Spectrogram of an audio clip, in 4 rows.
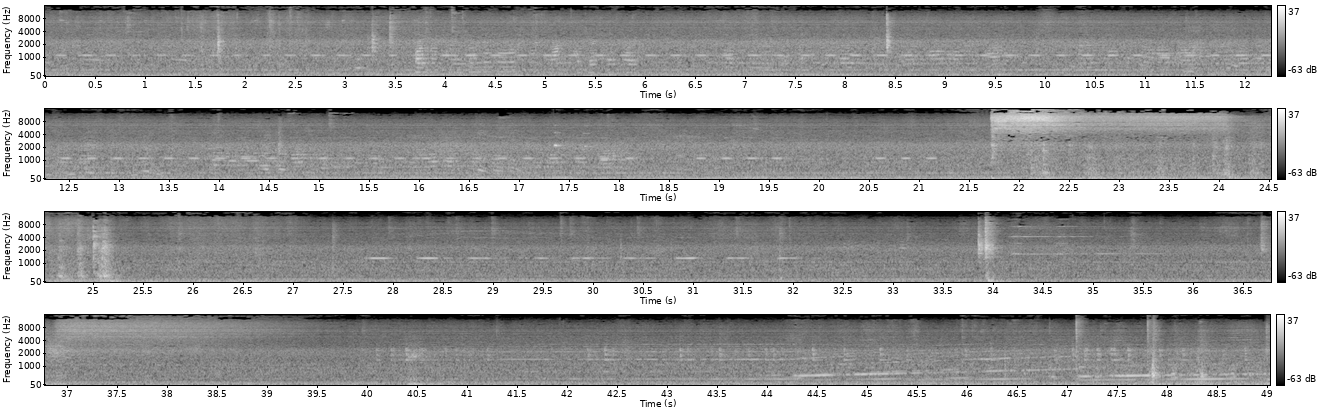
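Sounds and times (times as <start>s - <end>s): train running low rumble: 0.0s - 49.0s
hiss: 21.7s - 24.3s, 36.8s - 39.0s.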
